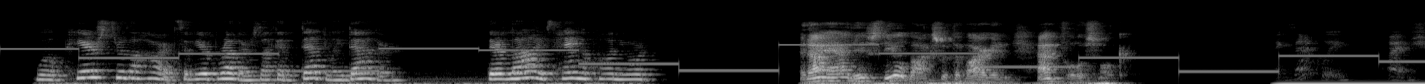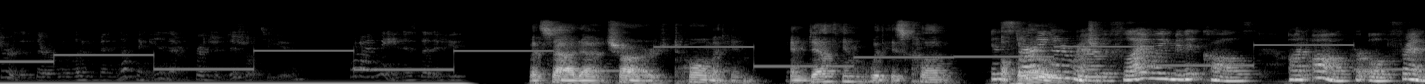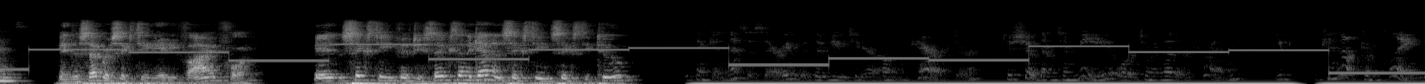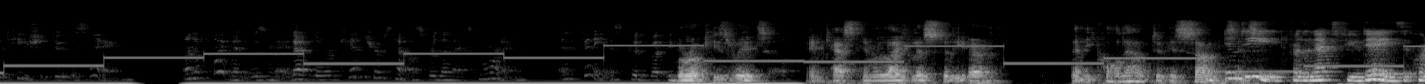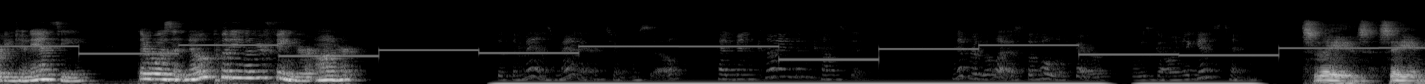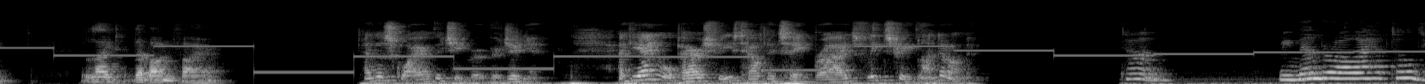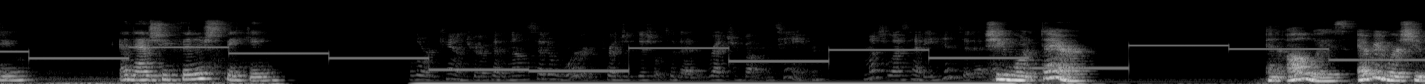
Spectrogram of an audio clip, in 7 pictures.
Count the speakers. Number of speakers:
5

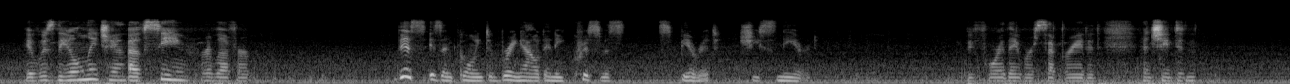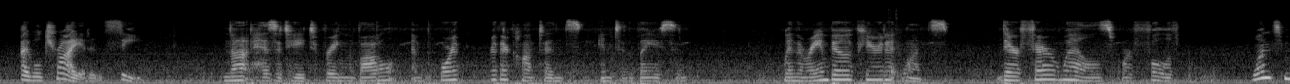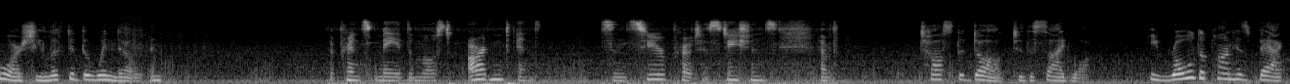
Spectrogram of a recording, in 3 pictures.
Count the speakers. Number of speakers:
2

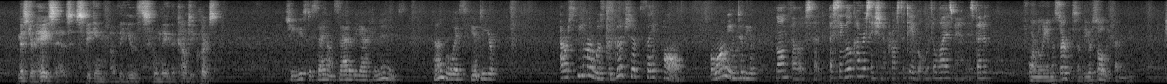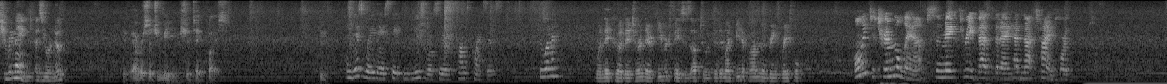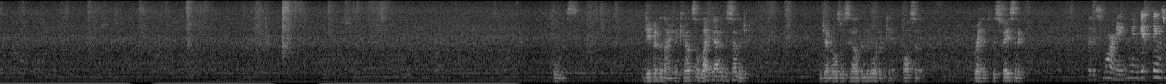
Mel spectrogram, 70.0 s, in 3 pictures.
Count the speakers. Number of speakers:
10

